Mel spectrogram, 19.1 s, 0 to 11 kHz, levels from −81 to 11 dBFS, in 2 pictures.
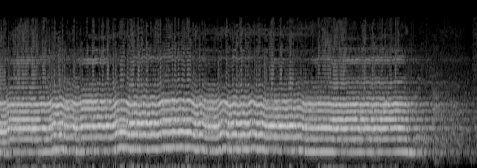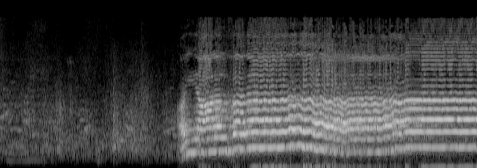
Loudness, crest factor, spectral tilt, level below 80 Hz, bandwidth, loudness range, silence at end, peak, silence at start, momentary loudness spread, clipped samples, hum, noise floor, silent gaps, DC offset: -13 LUFS; 12 dB; -4.5 dB/octave; -60 dBFS; 8.2 kHz; 8 LU; 0 s; -4 dBFS; 0 s; 4 LU; under 0.1%; none; -45 dBFS; none; under 0.1%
